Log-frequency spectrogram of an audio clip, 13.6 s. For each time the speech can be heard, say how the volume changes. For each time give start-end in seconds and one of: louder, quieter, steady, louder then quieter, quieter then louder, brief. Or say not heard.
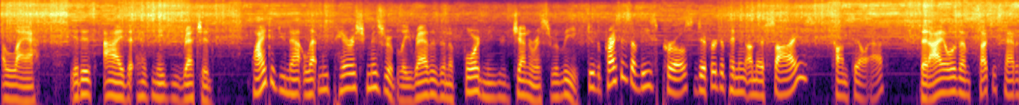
0.0-13.5 steady.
